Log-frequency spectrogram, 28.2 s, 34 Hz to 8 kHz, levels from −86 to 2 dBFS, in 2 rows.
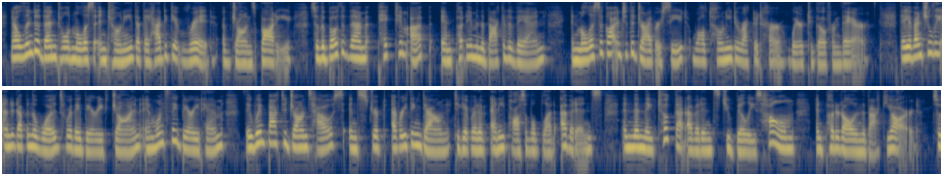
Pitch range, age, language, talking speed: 170-220 Hz, 20-39, English, 215 wpm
